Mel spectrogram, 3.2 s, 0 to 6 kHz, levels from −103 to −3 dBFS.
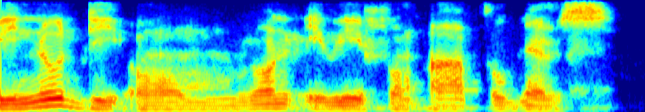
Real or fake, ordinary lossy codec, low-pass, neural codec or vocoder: fake; none; 5.4 kHz; codec, 24 kHz, 6 kbps, HILCodec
